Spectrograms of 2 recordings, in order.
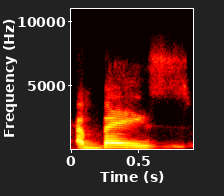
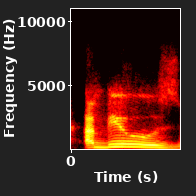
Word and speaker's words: abuse: between the vowels so you have to say abaz with z sound abuse with a z sound accuse with a z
